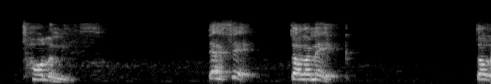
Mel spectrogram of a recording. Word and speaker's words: Ptolemy: he keeps talking about potala means that's not how you pronounce it the P is silent it's just Ptolemy that's it Donna make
